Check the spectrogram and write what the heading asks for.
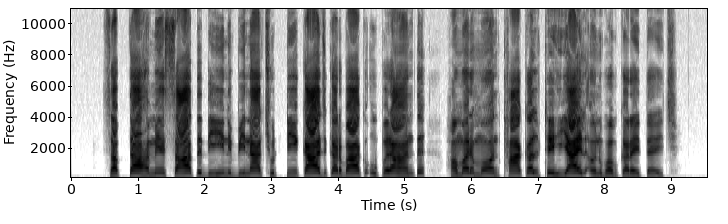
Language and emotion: Maithili, sad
